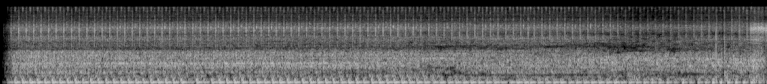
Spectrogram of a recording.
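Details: TVS Apache RTR motorcycle engine at idle, before engine repair: a fast, uneven tick-tick rattle rides over a steady idle, a light top-end ticking whose cause is not yet pinned down.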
